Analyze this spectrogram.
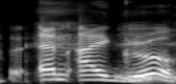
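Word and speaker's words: Nigro: He beat out D-Mile, he beat Hit Boy, Metro Boomin, and Daniel Negro. Negro? Sorry. – When I get that pronunciation right? – Yeah. Well, it's N-I-G-R-O. N-I-Grow.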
